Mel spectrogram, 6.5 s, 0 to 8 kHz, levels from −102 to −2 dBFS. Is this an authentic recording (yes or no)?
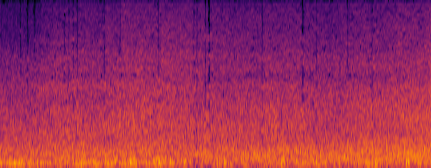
yes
